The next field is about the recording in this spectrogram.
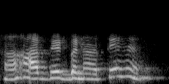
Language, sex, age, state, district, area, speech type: Hindi, female, 30-45, Uttar Pradesh, Ayodhya, rural, conversation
